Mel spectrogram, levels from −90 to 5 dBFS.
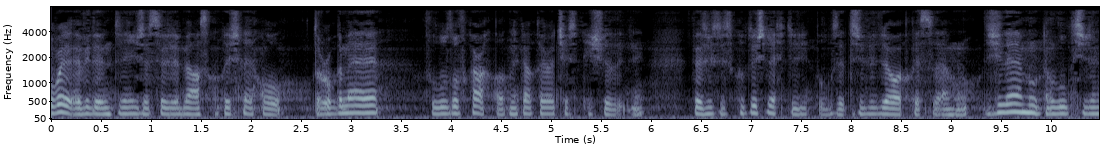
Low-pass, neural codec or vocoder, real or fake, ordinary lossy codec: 7.2 kHz; autoencoder, 22.05 kHz, a latent of 192 numbers a frame, VITS, trained on many speakers; fake; MP3, 32 kbps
